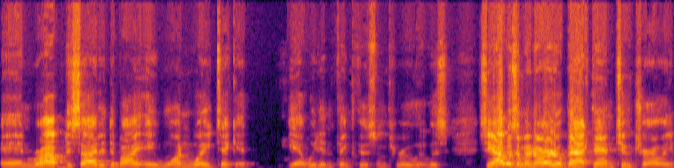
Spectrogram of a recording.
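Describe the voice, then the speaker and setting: Loudness swings widely and pitch jumps over a very wide range in this fairly quick delivery with an American accent. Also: man, medium pitch for a man. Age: 60s. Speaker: metal detecting youtuber, live stream host. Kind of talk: casual live stream chat. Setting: live stream.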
